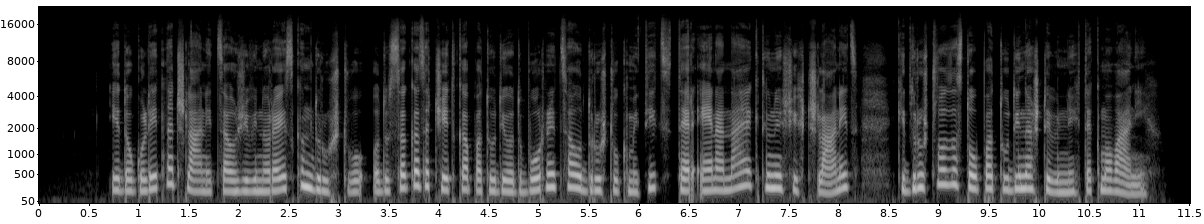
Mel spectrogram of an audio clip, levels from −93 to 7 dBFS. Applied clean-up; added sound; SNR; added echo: neural mask model Resemble Enhance denoiser.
